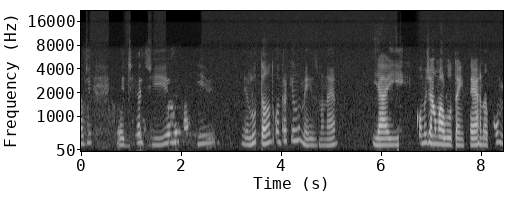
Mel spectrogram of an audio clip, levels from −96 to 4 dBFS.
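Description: From 0.0 to 0.06 s the speech dips by a few decibels, a small case of speech suppressed in double talk, likely an echo canceller ducking the talker while the far end is also active. On a waveform the envelope briefly narrows. At 0.07 to 0.12 s and 0.59 to 0.7 s, faint traces of the other side's voice leak through, about 30 to 35 dB below the speech. This is likely echo the canceller failed to remove, and it shows as weak harmonic streaks on a spectrogram.

From 0.71 to 1.45 s the speech is pulled down by as much as about 20 dB. Within that span, at 1.15 to 1.3 s, the leaking voice rises to about 20 dB below the speech. From 1.76 to 2.38 s the speech is again suppressed by up to about 20 dB. At 1.79 to 2.01 s the leak is strongest, only about 5 dB under the talker, and two overlapping harmonic patterns are visible. At 6.38 to 6.79 s the speech drops by up to about 25 dB, which appears as a hollowed-out notch in the waveform envelope.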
